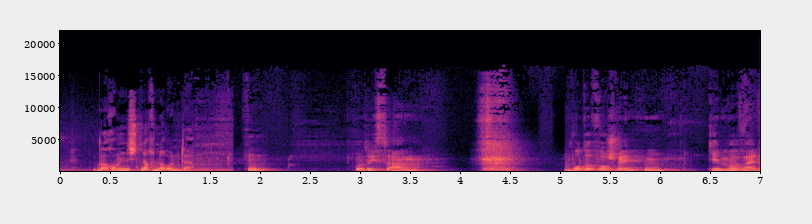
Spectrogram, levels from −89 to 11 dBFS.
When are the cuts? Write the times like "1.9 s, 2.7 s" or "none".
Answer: 1.7 s, 5.0 s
